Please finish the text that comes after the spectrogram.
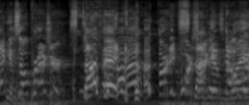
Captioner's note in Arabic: تضحك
